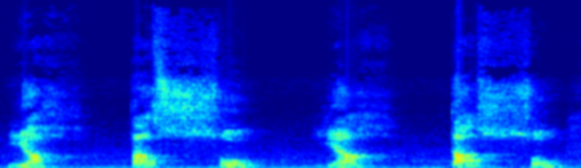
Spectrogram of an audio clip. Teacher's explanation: خا کو موٹا پڑھیں گے، صاد کو موٹا پڑھیں گے، تھوڑا سا رک کر سختی لائیں گے تشدید کی وجہ سے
